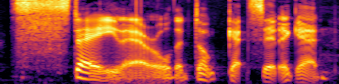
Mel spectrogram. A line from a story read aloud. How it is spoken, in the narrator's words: said the snake menacingly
